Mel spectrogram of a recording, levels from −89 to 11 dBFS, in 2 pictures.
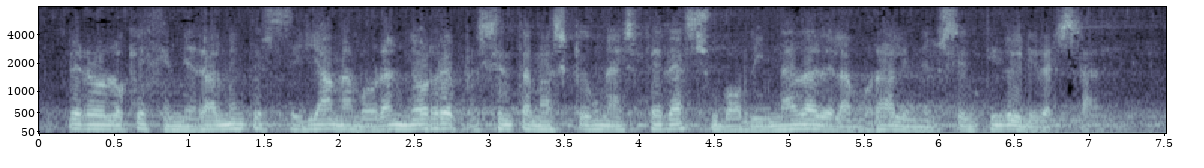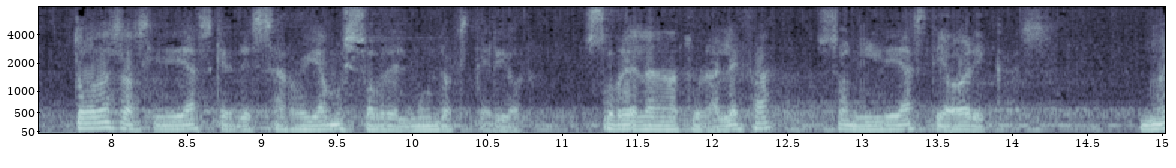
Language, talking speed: Spanish, 150 wpm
